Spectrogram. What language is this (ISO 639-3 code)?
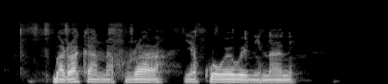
swa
